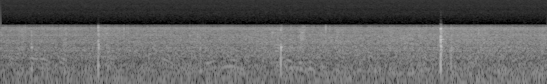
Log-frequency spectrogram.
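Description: A tennis ball is struck with a racket, with sharp pops.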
